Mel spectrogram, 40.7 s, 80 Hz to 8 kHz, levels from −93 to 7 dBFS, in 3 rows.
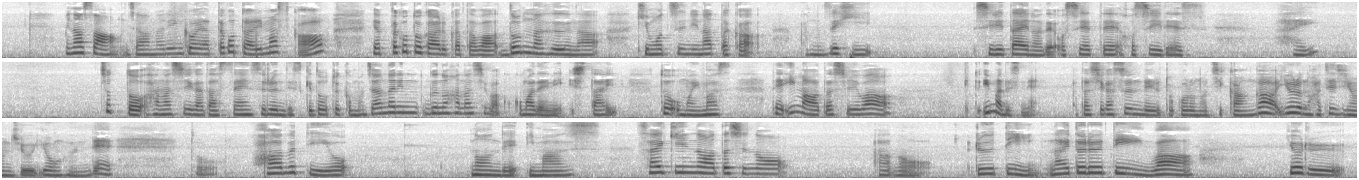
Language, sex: Japanese, female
